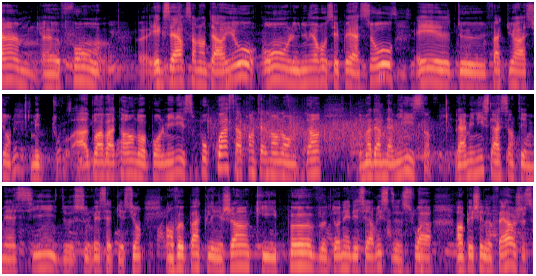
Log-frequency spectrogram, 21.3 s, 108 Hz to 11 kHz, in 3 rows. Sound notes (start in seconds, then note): 13.2 applause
